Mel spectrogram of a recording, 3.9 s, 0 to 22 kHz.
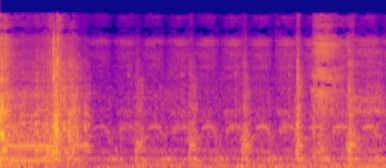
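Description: An Epson L3250 EcoTank printer prints a test page, giving off continuous mechanical whirring with repeated clicks and short feed pulses at a moderate, close level.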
